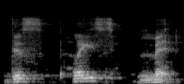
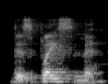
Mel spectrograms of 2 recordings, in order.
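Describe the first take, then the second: First: "Displacement" slowly as dis, place, ment, with gaps; syllable by syllable. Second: Said in the usual way. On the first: Shown as a demonstration. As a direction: break "Displacement" into three separate syllables. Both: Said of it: "That word is pronounced".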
